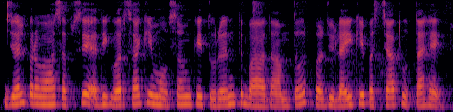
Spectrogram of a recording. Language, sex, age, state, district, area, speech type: Hindi, female, 45-60, Madhya Pradesh, Betul, urban, read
